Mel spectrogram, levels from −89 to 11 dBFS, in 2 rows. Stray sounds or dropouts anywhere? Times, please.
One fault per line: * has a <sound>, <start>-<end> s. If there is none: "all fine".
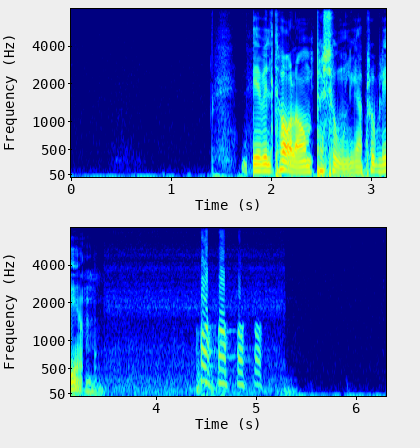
* has a dropout, 1.8-1.8 s
* has a laugh, 4.4-5.1 s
